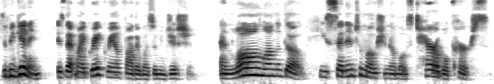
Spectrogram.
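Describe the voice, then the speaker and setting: A woman reading a storybook aloud in an expressive, emphatic narrating style. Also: fairly low pitch, normal speed. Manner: dramatic, emphatic, stops to explain words. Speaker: storybook reader.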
